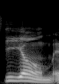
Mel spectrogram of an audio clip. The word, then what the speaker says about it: Guillaume: It's Guillaume.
